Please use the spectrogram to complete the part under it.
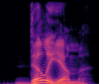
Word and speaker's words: bdellium: Now we have an interesting word, It is dilium. I think that's how it's pronounced, but it is spelled B-D-E-L-I-U-M. Dilium, sort of. The B is silent.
